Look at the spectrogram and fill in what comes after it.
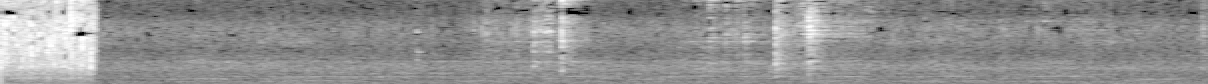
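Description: Fish frying in hot oil, a dense sizzle that cuts off abruptly about half a second in. After it, a low steady hum with two faint clinks.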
